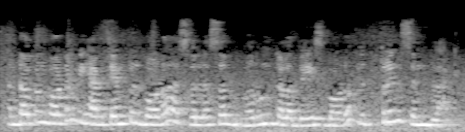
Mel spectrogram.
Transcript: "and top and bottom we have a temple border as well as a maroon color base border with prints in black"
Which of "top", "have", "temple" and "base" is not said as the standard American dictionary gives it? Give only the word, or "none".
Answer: none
